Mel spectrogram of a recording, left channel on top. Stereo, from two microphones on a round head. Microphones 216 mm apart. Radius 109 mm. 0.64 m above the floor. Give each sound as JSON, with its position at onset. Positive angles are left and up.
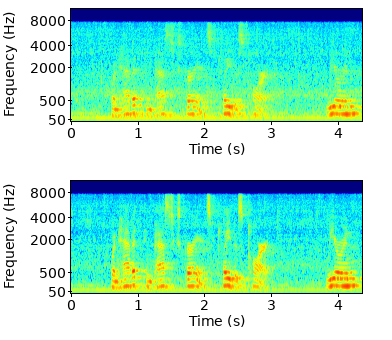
{"t": 0.6, "sound": "a man speaking", "side_deg": -35, "distance_m": 0.6}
